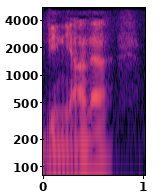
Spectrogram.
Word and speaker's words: vijnana: I'm pronouncing it vijnana. Readers aside, it is spelled V-I-J-N-A-N-A.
